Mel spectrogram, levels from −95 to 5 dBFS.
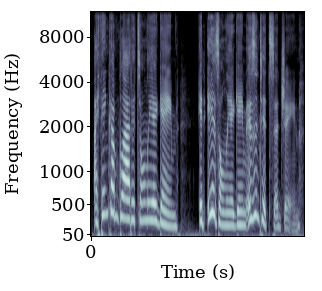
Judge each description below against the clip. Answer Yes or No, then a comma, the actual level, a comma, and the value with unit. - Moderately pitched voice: No, high, 235 Hz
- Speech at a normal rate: No, fast, 240 wpm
